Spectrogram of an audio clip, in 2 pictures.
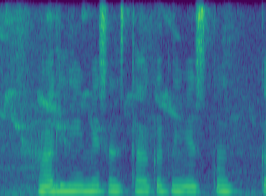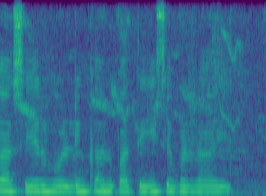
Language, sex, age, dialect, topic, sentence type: Hindi, female, 51-55, Awadhi Bundeli, banking, statement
